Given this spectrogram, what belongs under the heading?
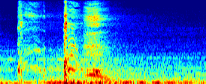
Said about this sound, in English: a woman coughing up blood.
